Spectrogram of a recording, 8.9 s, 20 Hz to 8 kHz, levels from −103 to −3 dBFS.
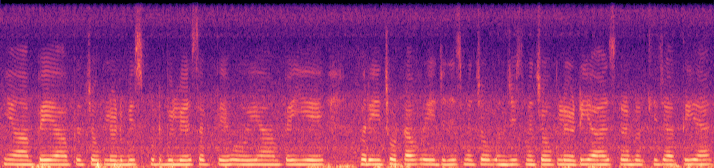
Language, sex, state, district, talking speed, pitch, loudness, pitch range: Hindi, female, Haryana, Rohtak, 140 wpm, 210 Hz, -17 LUFS, 205-215 Hz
